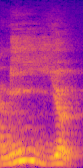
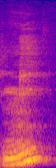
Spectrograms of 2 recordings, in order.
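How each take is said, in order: First: The word ends with a y-like sound. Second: The word ends with a clear l sound. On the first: The speaker calls it wrong. "il ne se dit pas mille" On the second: The speaker calls it right. "il se dit mille"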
